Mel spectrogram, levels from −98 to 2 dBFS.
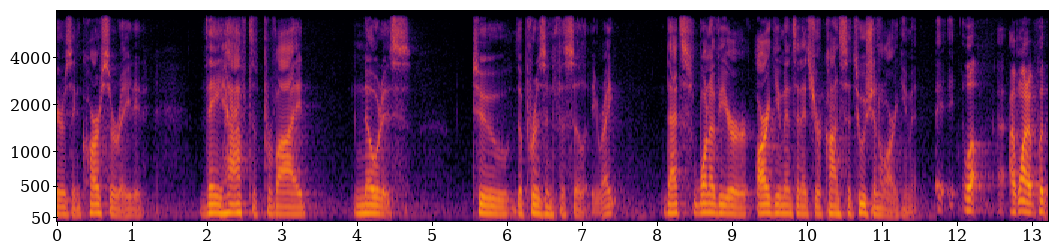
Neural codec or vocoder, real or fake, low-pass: none; real; 7.2 kHz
